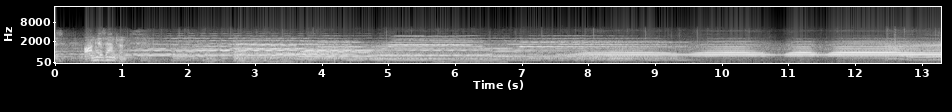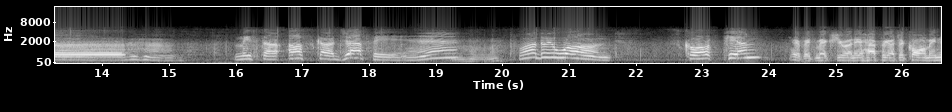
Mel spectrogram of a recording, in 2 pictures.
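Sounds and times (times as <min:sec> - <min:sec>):
low train rumble: 0:00.0 - 0:15.7
speech: 0:00.4 - 0:01.3, 0:16.4 - 0:19.5, 0:20.2 - 0:21.8, 0:22.8 - 0:26.5
train whistle: 0:01.1 - 0:14.5.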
